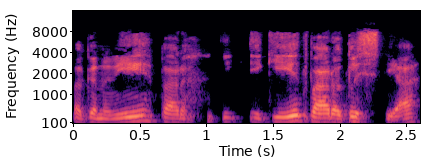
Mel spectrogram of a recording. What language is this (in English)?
Welsh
